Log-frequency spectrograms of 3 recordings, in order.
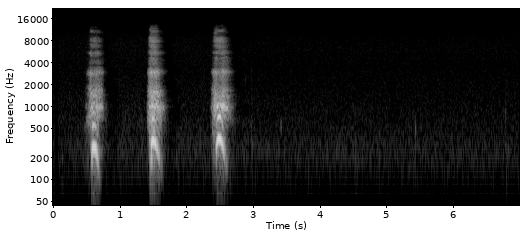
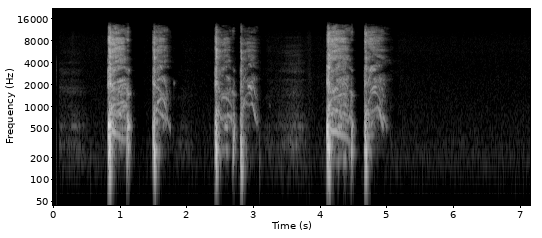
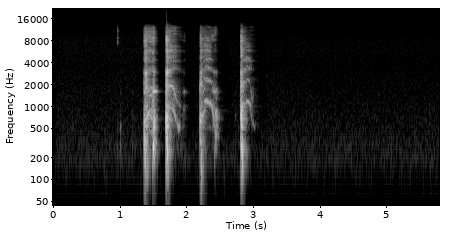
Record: {"exhalation_length": "7.0 s", "exhalation_amplitude": 10995, "exhalation_signal_mean_std_ratio": 0.22, "three_cough_length": "7.2 s", "three_cough_amplitude": 22445, "three_cough_signal_mean_std_ratio": 0.27, "cough_length": "5.8 s", "cough_amplitude": 30331, "cough_signal_mean_std_ratio": 0.2, "survey_phase": "beta (2021-08-13 to 2022-03-07)", "age": "65+", "gender": "Female", "wearing_mask": "No", "symptom_runny_or_blocked_nose": true, "smoker_status": "Never smoked", "respiratory_condition_asthma": false, "respiratory_condition_other": false, "recruitment_source": "REACT", "submission_delay": "2 days", "covid_test_result": "Negative", "covid_test_method": "RT-qPCR", "influenza_a_test_result": "Negative", "influenza_b_test_result": "Negative"}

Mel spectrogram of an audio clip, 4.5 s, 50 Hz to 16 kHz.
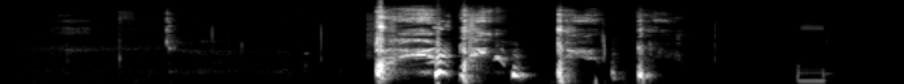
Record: {"cough_length": "4.5 s", "cough_amplitude": 32768, "cough_signal_mean_std_ratio": 0.26, "survey_phase": "beta (2021-08-13 to 2022-03-07)", "age": "45-64", "gender": "Female", "wearing_mask": "No", "symptom_cough_any": true, "symptom_new_continuous_cough": true, "symptom_runny_or_blocked_nose": true, "symptom_change_to_sense_of_smell_or_taste": true, "symptom_loss_of_taste": true, "symptom_onset": "2 days", "smoker_status": "Never smoked", "respiratory_condition_asthma": true, "respiratory_condition_other": false, "recruitment_source": "Test and Trace", "submission_delay": "1 day", "covid_test_result": "Positive", "covid_test_method": "RT-qPCR", "covid_ct_value": 15.6, "covid_ct_gene": "ORF1ab gene", "covid_ct_mean": 16.0, "covid_viral_load": "5500000 copies/ml", "covid_viral_load_category": "High viral load (>1M copies/ml)"}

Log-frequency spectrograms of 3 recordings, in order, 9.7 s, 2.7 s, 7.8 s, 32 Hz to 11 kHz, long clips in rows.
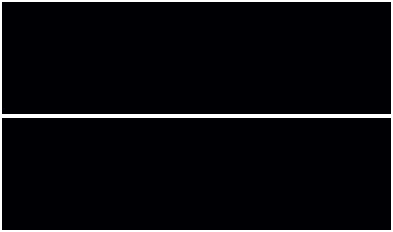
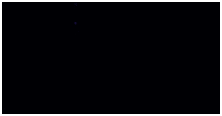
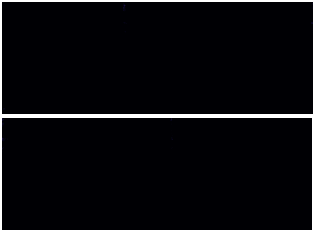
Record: {"exhalation_length": "9.7 s", "exhalation_amplitude": 2, "exhalation_signal_mean_std_ratio": 0.04, "cough_length": "2.7 s", "cough_amplitude": 42, "cough_signal_mean_std_ratio": 0.14, "three_cough_length": "7.8 s", "three_cough_amplitude": 52, "three_cough_signal_mean_std_ratio": 0.15, "survey_phase": "beta (2021-08-13 to 2022-03-07)", "age": "45-64", "gender": "Male", "wearing_mask": "No", "symptom_none": true, "smoker_status": "Never smoked", "respiratory_condition_asthma": false, "respiratory_condition_other": false, "recruitment_source": "REACT", "submission_delay": "12 days", "covid_test_result": "Negative", "covid_test_method": "RT-qPCR", "influenza_a_test_result": "Negative", "influenza_b_test_result": "Negative"}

